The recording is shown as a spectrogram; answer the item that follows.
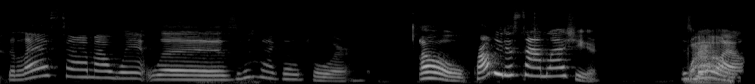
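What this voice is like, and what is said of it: Strong Maryland accent. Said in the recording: “Cause I can hear it, that accent all night. ... when you say certain words, that dialect / accent been coming. I'm like, girl, that shit strong.”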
